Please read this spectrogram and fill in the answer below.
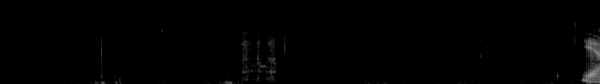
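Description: Near-silent room with a few faint clicks: one about a second in and a short run of clicks about two and a half seconds in.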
